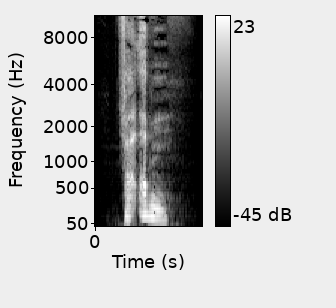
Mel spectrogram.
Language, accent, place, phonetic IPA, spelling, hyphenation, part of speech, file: German, Germany, Berlin, [fɛɐ̯ˈʔɛbn̩], verebben, ver‧eb‧ben, verb, De-verebben.ogg
- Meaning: to ebb away, to subside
